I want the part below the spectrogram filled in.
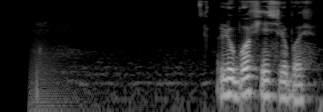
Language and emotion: Russian, neutral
